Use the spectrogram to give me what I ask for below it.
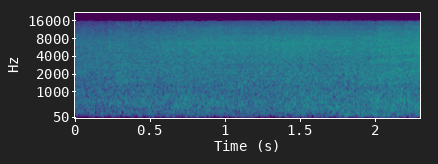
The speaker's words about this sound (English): Just the waves beating against the cliff.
